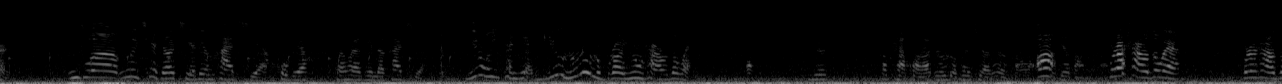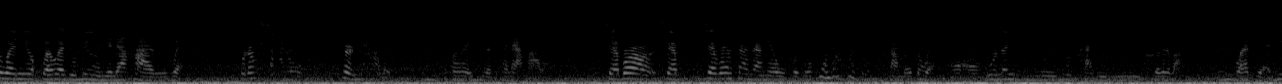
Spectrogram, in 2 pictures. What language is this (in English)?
Chinese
